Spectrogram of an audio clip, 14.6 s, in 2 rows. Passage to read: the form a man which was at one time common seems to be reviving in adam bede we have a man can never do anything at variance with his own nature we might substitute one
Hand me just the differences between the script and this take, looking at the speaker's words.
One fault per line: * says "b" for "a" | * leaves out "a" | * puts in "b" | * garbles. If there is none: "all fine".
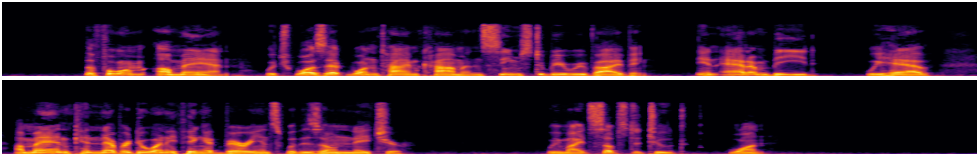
all fine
